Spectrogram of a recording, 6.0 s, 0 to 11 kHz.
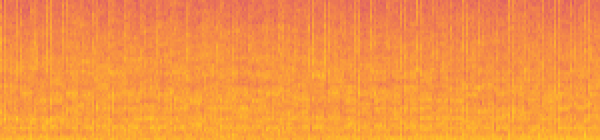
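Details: Rebuilt U23 engine, first start after 25 years, choke up, idle mixture screw about two turns out: uneven, loping idle with a stumbling beat that never settles; carburetor not supplying enough fuel at idle.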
